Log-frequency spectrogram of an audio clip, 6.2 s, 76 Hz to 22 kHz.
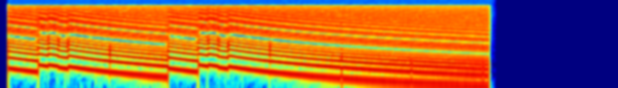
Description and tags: game over
Something small made with FamiTracker. Nothing else was used besides that software. It is a simple and free program so if you're interested check it out.
8-bit, classic, game, old, over, school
